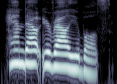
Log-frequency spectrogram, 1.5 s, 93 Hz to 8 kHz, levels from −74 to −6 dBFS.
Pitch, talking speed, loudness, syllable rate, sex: 230 Hz, 165 wpm, -16 LUFS, 5.4 syllables/s, female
